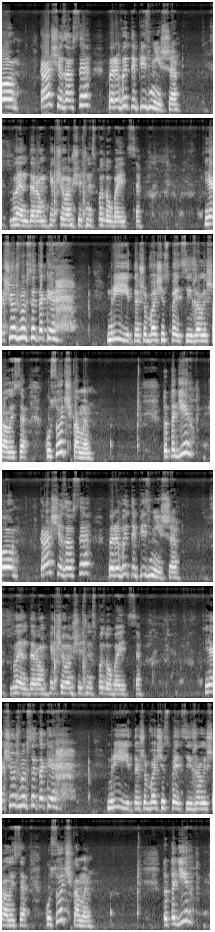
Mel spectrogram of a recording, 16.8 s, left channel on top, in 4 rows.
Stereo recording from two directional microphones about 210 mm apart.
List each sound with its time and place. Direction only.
0.0 s a sound: 45° left (ahead or behind)
0.8 s speech: 50° left (ahead or behind)
8.3 s speech: 45° left (ahead or behind)
14.8 s tick-tock: 15° left (ahead or behind)
15.9 s speech: 40° left (ahead or behind)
